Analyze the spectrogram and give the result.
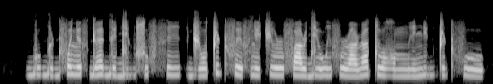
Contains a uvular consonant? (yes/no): yes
